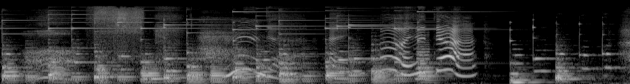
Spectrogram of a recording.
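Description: Light children's cartoon background music with chiming, tinkling tones. From about two seconds in, high-pitched cartoon character voices make sliding, wordless vocal sounds over it. Everything drops out for a moment about five seconds in.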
